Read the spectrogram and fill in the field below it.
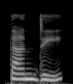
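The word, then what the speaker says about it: Thandie: 14 उसने अपने पहले नाम से W अक्षर को हटाना शुरू कर दिया, जिससे ये थैंडी उच्चारण TENDI तंडी हो गया।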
